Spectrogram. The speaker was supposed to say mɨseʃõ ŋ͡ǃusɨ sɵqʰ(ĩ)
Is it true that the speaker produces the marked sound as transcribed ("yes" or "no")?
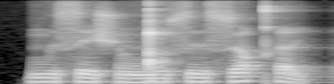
no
